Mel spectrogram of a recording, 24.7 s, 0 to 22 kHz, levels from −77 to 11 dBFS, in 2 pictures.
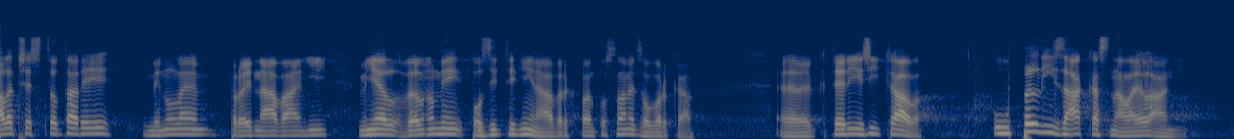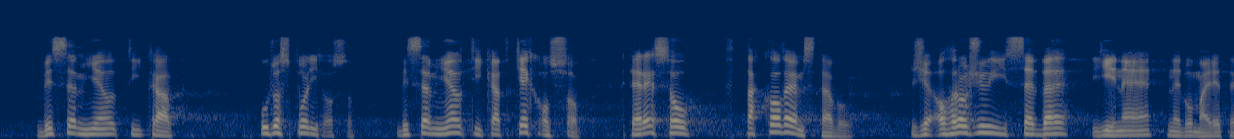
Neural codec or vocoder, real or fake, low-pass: codec, 16 kHz, 0.8 kbps, ZipCodec; fake; 7.2 kHz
